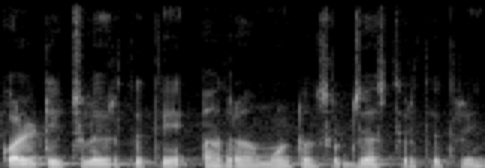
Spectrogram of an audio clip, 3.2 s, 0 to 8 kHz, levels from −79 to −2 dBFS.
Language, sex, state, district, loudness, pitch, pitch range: Kannada, male, Karnataka, Belgaum, -22 LUFS, 110 Hz, 105-110 Hz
